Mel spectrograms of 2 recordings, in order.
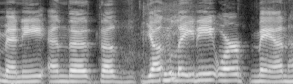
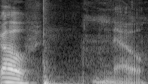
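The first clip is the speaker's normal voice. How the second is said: very slow, deliberate, drawn right out; 11 semitones lower, 9 dB quieter than usual. Retelling how a friend reacts to a conversation: imitating Renee. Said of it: "it's so Renee".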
